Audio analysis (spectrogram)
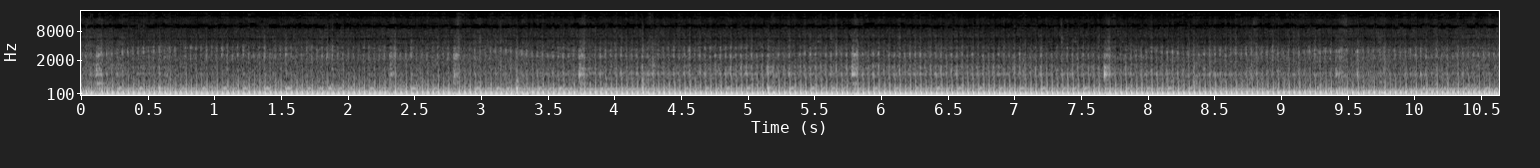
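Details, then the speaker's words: MK5 VW Golf GTI at cold idle on a cold day, after fitting a PCV valve: runs fairly steady but still stumbles with a slight misfire, less than before; codes still show cylinders 1-3 misfire, random misfire and MAF sensor. "it's not as bad as it was before but you can still hear it a little bit misfiring if I come around to the back so it is it has a lot of w off but that could be it's a cold start and it is quite cold"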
